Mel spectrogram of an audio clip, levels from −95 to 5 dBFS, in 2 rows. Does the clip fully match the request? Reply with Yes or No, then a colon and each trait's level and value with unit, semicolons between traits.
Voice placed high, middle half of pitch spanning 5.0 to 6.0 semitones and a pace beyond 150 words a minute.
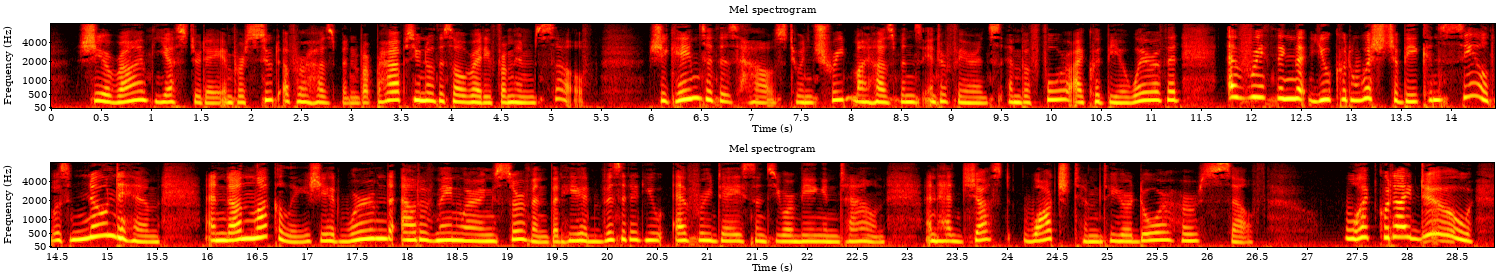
Yes: high, 245 Hz; average, 5.3 semitones; average, 165 wpm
